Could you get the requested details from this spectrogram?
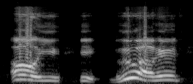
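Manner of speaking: a mocking take on the accuser's voice; lightly voiced mockery of the accuser; imitating the rival. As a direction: parody the guy spreading rumors. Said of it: "Man, that's what he said".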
